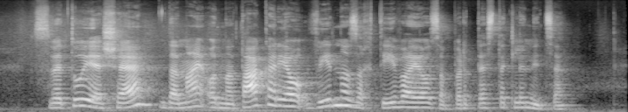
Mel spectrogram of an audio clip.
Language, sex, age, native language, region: Slovenian, female, 30-49, Slovenian, Savinja region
